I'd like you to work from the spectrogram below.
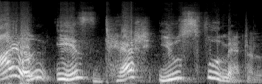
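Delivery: reading the exam item very slowly; slow question read. Shown as a demonstration. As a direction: spell the question out word by word. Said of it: "এটা আর্টিকেলের একটা প্রশ্ন".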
